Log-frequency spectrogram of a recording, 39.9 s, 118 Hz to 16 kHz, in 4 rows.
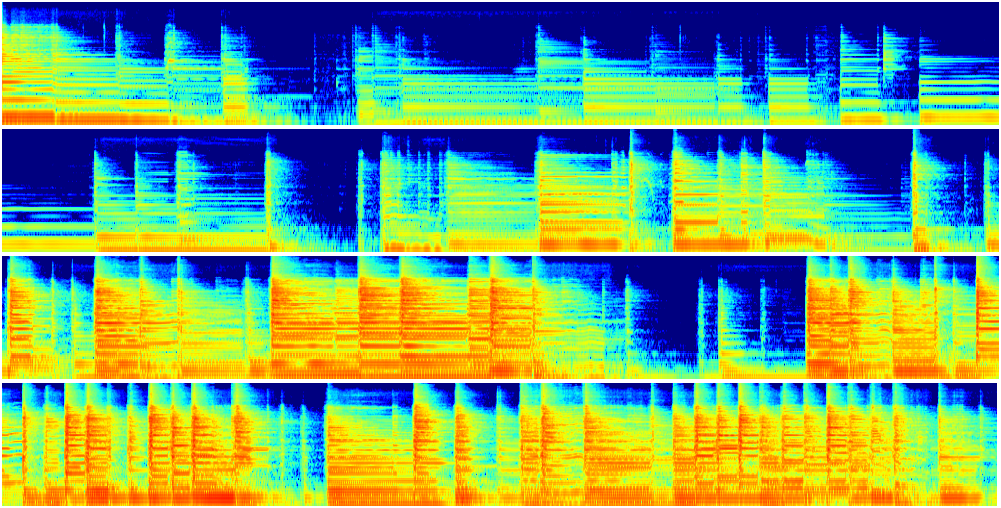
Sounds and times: Guitar: 0.0 - 39.8.

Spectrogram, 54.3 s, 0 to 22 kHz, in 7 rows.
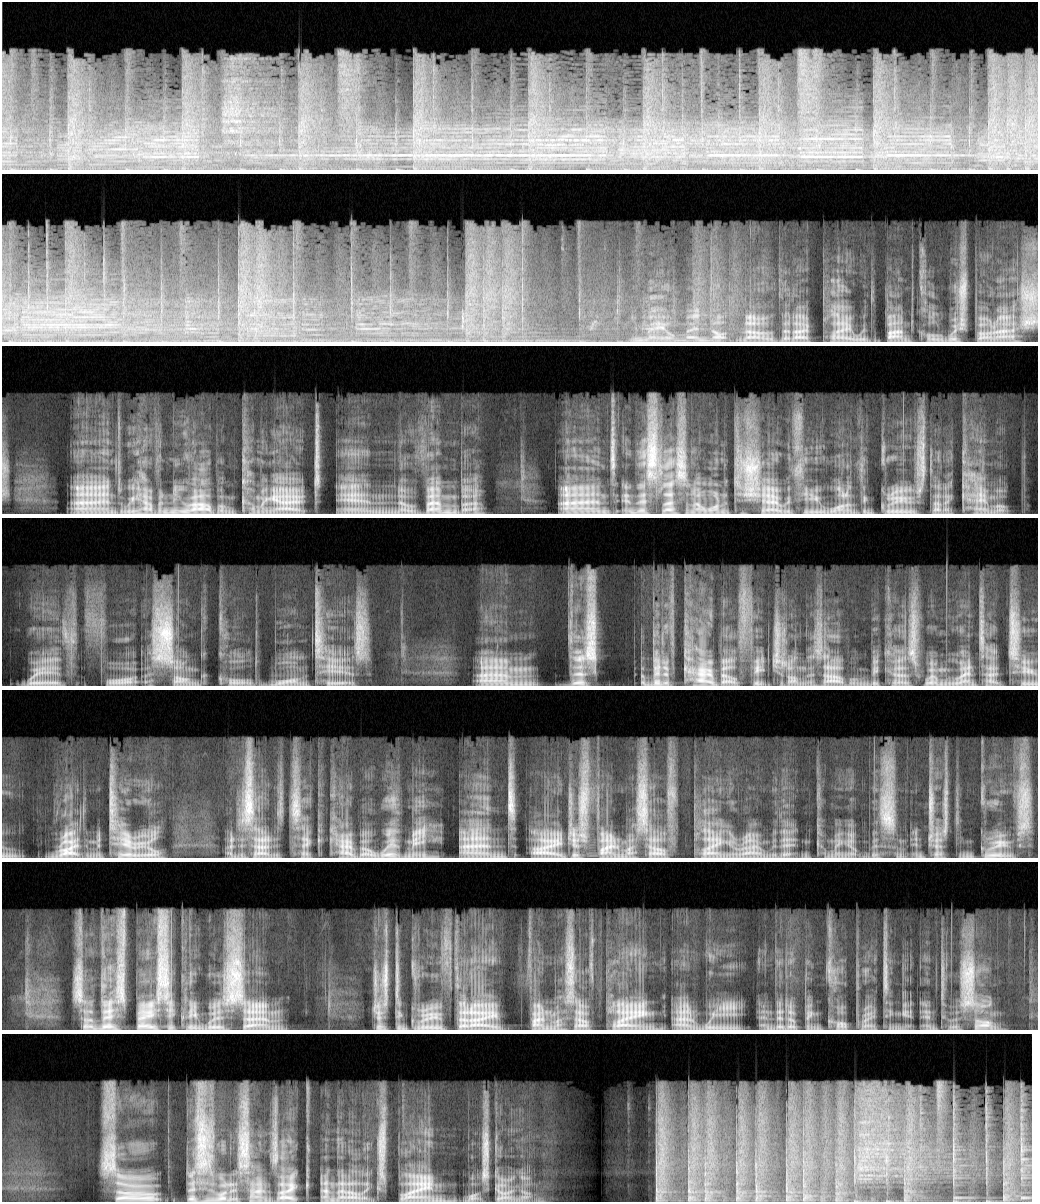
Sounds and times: Speech: 12.4 - 26.1, 26.8 - 41.0, 41.6 - 46.4, 47.4 - 50.8.

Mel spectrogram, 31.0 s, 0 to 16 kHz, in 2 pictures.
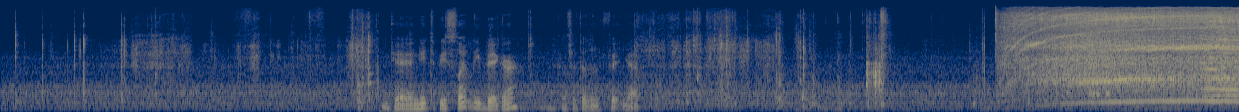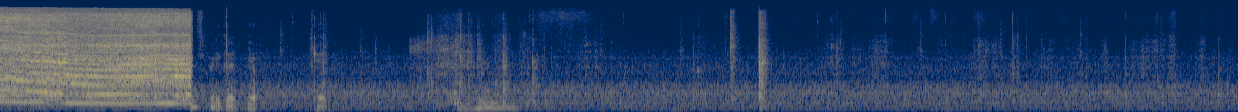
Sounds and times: Inside, small room: 0.0 - 30.9
Speech: 4.8 - 8.0, 17.9 - 18.8, 19.4 - 19.6, 21.2 - 22.0.

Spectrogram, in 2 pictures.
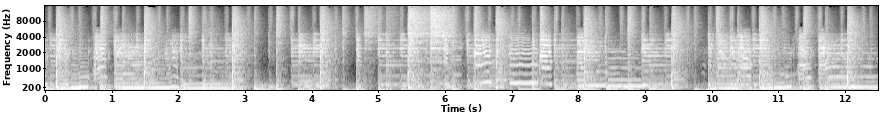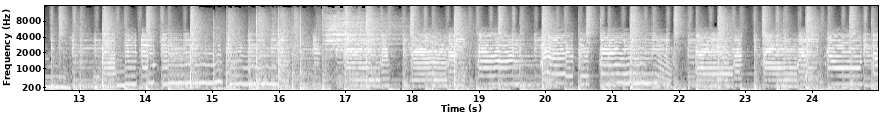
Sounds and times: Bass guitar: 0.0 - 24.9
Electric guitar: 0.0 - 24.9
Strum: 4.9 - 24.9.

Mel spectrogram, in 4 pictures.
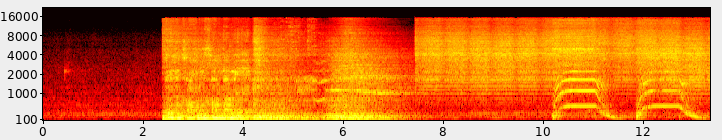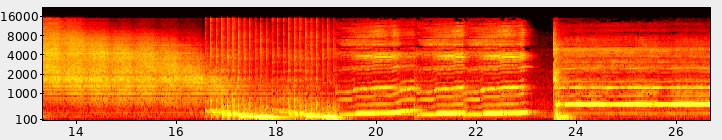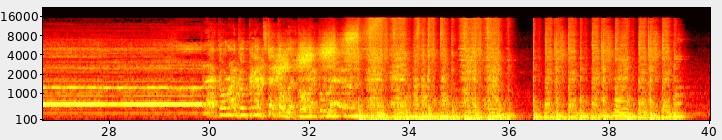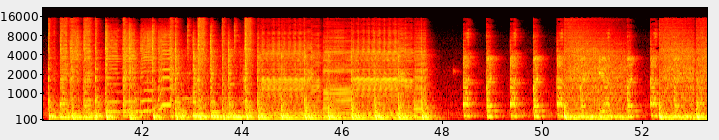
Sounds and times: Music: 2.4 - 6.5, 12.6 - 19.9, 23.6 - 24.1, 31.8 - 39.6, 40.2 - 47.9, 50.4 - 51.6, 52.3 - 53.3.

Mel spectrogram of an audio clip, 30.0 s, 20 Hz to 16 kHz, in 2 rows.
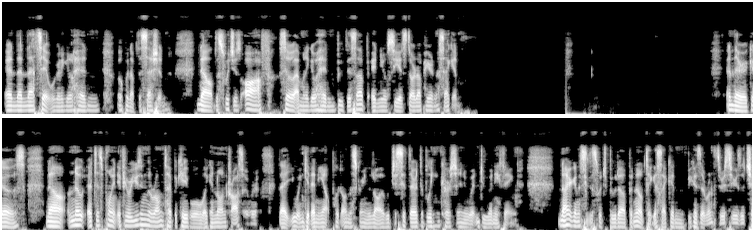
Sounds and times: Speech: 0.0 - 9.3, 14.5 - 30.0.

